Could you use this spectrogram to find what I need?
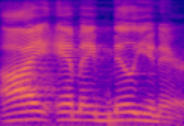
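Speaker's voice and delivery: ordinary talk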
